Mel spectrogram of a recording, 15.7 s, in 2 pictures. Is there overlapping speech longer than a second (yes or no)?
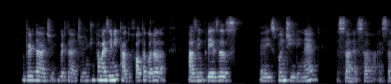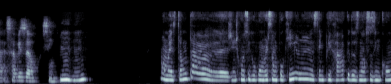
no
